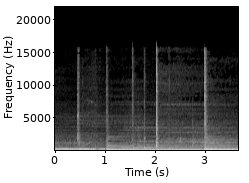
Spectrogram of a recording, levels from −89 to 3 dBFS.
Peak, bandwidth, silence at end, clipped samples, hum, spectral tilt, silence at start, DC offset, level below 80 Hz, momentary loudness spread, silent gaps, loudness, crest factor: -2 dBFS; 16 kHz; 0 s; under 0.1%; none; -6 dB/octave; 0 s; under 0.1%; -22 dBFS; 7 LU; none; -23 LUFS; 18 dB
